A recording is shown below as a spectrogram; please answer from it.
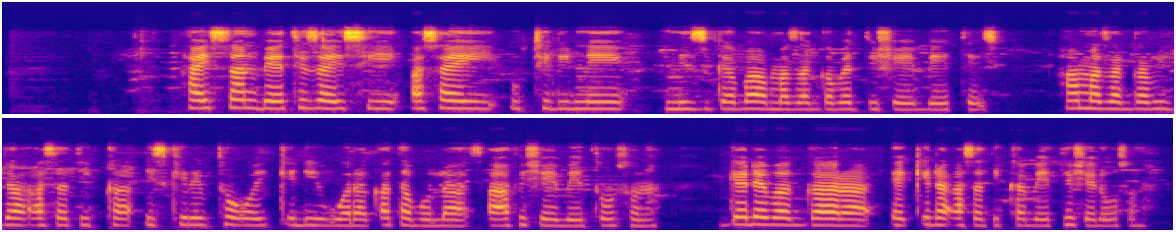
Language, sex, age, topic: Gamo, male, 18-24, government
